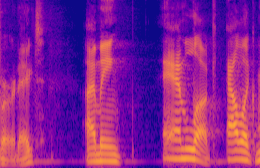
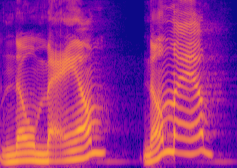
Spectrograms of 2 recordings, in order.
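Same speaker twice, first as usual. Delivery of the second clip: clumsy, bad fake Southern accent, very slow; 4 semitones higher than usual. Admitting to being bad at accents, attempting a bad southern accent. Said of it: "that's terrible".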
